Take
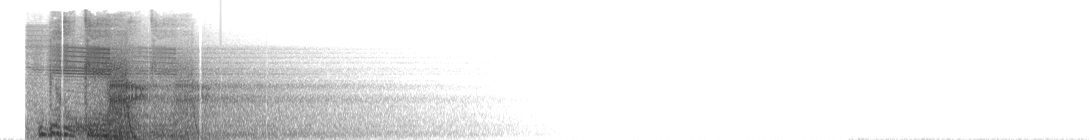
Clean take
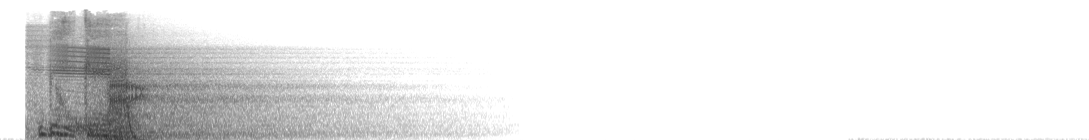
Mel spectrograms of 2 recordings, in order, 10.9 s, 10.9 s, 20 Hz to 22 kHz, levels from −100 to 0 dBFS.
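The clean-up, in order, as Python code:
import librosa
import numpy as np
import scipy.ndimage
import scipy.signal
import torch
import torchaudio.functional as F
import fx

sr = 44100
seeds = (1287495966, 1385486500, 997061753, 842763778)

y = fx.fix_interpolate(x, sr, at_s=(1.49, 2.21, 2.67, 4.46, 5.06, 7.83), length_ms=12.0)
y = fx.fix_interpolate(y, sr, at_s=(0.62, 2.0, 6.4, 7.32), length_ms=23.0)
y = fx.fix_echo_inverse(y, sr, delay_ms=661, level_db=-13.0)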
